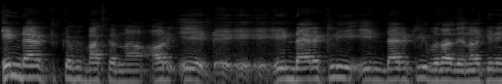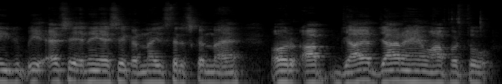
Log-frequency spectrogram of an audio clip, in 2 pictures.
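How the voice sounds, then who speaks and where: A man, an advocate teaching about communication in a halting, repetitive explanatory way. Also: medium pitch, steady tone, a bit bright. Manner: halting, repeats words and restarts often. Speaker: advocate giving a legal lesson. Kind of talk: informal explanatory talk.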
